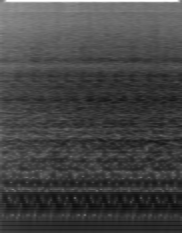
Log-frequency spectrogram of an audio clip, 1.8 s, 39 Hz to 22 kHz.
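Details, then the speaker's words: 2004 GMC 3500 Duramax diesel started after about 3 gallons of transmission fluid went into a deep pan, to check the level: a steady, deep idle with good oil pressure and no knocks, clunks or whines. Normal idle. "all right this thing usually starts up super easy beautiful oil pressure we're good to go"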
